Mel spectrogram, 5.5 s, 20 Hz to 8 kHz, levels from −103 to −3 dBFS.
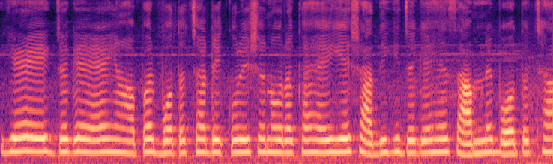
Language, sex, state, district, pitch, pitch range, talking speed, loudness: Hindi, female, Punjab, Kapurthala, 230 Hz, 225-240 Hz, 225 wpm, -13 LUFS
